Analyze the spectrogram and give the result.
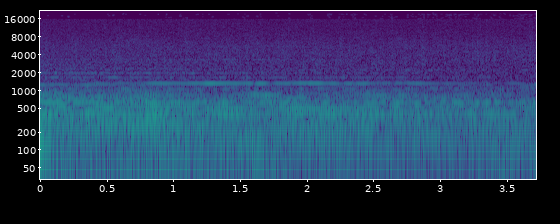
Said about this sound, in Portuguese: E conforme tu continua caminhando por esse espaço, sente que o barulho da água vai aumentando e te chamando. E ali perto da tua visão, tu já enxerga um pequeno córrego, um rio que se forma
